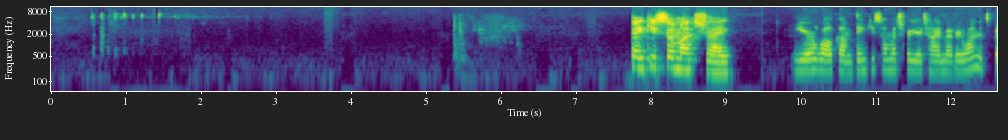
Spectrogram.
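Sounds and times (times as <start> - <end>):
low steady hum: 0.0 - 12.6
typing an email on a computer keyboard: 0.5 - 1.8, 5.4 - 5.7
speech: 7.8 - 9.1, 9.9 - 12.6.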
